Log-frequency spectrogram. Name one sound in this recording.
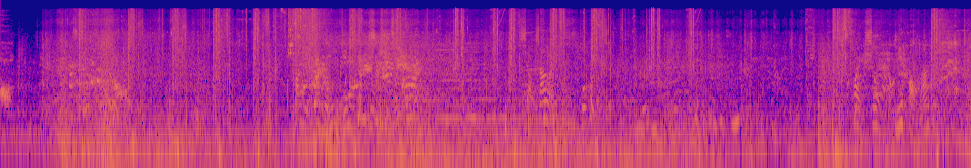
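Gunfire rattles in a video game firefight.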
